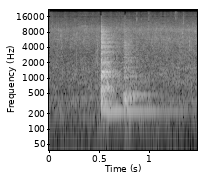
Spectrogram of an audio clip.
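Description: A spoon clatters once then again against a pan as grated coconut gets stirred into frying brinjal stir fry, followed by a lingering metallic ring over a soft background hiss.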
